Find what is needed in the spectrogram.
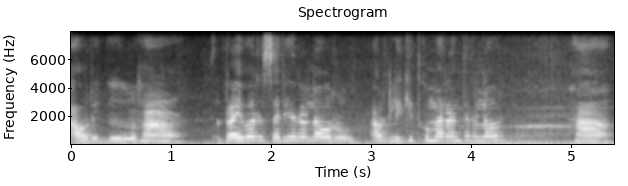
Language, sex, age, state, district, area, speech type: Kannada, female, 45-60, Karnataka, Bidar, urban, spontaneous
